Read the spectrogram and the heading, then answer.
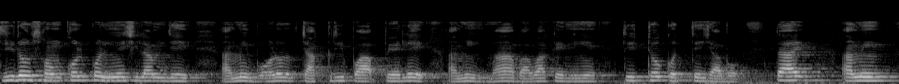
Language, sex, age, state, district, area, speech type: Bengali, male, 30-45, West Bengal, Purulia, urban, spontaneous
